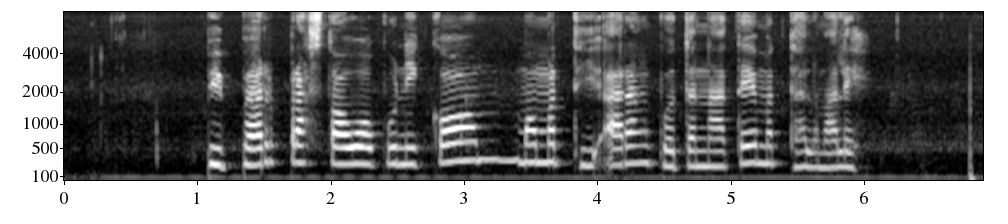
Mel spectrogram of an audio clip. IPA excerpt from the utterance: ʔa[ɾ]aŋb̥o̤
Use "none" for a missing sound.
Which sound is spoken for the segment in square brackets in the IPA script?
ɾ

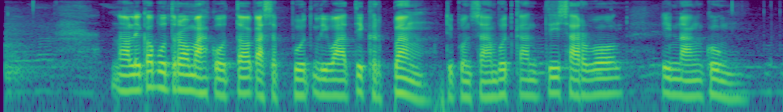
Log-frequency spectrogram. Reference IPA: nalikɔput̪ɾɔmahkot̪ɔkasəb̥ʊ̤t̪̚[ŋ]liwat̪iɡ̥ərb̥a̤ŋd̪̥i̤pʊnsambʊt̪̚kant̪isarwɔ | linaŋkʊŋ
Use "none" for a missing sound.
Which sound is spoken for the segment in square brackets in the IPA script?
ŋ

